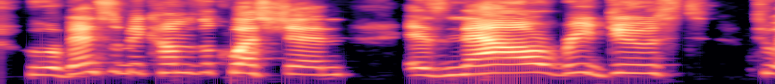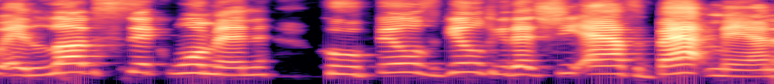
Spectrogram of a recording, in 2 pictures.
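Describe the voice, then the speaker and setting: A woman's voice: high voice, bright, forceful tone. A woman chatting casually as the host of a fan review show, sarcastic and incredulous, blunt with swearing and prone to laughing as she talks. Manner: laughs often while talking. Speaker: host of a TV superhero recap show.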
